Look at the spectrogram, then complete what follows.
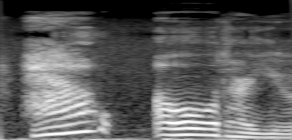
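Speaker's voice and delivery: demanding, entitled-sounding woman voice. Retelling a woman questioning a kid on a bike, in a put-on Karen voice. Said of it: "This is my best Karen voice".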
